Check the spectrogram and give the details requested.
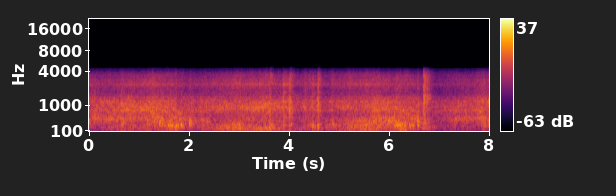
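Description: Corail Intercités passenger train rolling along the track: a steady rumble of steel wheels on rail, heard from the rear of the train. A few sharp clacks stand out, about two, four and six to seven seconds in, as the wheels cross points.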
